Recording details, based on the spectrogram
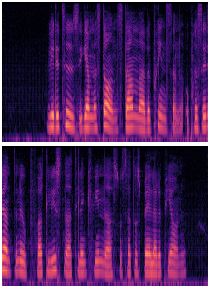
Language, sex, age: Swedish, female, 19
